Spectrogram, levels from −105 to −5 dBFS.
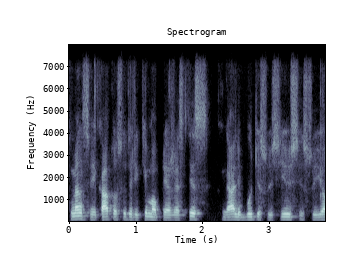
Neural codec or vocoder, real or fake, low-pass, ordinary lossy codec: none; real; 7.2 kHz; Opus, 64 kbps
